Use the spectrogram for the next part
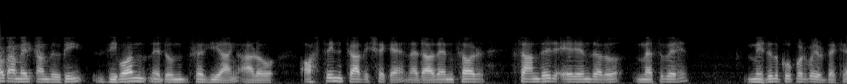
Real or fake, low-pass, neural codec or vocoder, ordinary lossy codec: fake; 3.6 kHz; codec, 16 kHz in and 24 kHz out, 0.6 kbps, FocalCodec, streaming, 2048 codes; none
